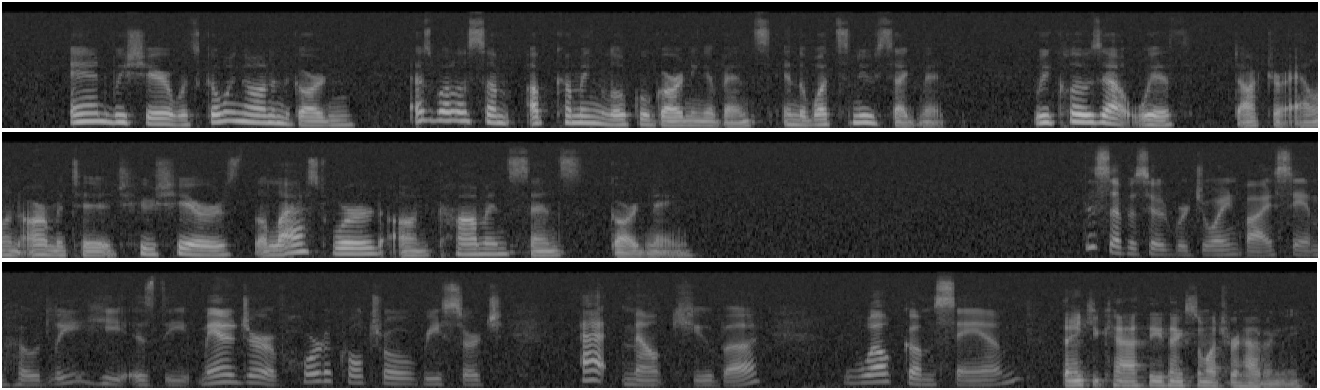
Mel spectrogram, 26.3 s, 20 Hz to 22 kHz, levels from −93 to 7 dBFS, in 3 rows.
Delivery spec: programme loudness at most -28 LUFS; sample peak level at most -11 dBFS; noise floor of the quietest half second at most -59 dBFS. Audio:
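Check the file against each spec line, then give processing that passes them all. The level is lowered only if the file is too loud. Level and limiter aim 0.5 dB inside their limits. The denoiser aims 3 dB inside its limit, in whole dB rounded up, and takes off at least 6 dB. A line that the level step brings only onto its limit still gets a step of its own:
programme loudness -36.0 LUFS: OK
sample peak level -17.0 dBFS: OK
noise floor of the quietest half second -57 dBFS: fail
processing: denoiser 6 dB, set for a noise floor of -57 dBFS

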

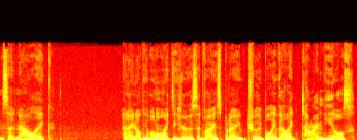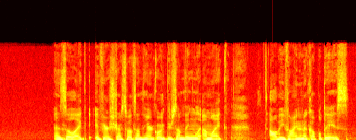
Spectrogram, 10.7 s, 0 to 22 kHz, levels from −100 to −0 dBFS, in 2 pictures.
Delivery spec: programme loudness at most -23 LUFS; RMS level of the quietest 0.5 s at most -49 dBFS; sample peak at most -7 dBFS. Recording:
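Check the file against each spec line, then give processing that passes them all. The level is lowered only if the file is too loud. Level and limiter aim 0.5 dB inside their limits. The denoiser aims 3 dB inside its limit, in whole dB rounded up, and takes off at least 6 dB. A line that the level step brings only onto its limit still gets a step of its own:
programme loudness -15.0 LUFS: fail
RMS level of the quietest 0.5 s -45 dBFS: fail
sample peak -5.0 dBFS: fail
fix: gain -8.5 dB

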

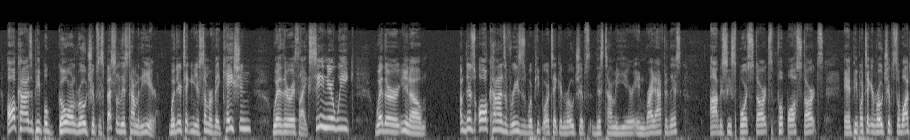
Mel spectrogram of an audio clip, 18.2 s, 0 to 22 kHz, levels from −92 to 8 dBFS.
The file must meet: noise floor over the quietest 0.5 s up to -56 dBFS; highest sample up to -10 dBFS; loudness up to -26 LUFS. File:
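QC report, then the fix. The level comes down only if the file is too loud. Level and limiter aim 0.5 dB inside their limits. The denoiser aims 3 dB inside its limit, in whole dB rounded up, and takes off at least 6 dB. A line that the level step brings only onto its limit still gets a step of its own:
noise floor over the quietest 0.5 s -53 dBFS: fail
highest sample -4.0 dBFS: fail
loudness -18.5 LUFS: fail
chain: gain -8 dB

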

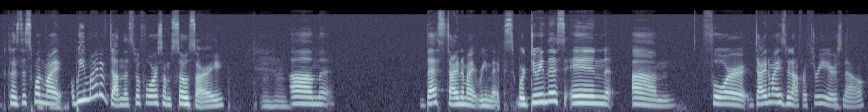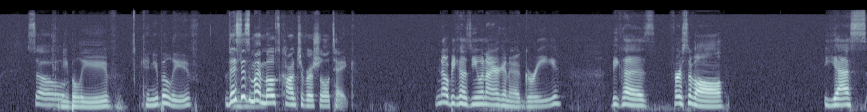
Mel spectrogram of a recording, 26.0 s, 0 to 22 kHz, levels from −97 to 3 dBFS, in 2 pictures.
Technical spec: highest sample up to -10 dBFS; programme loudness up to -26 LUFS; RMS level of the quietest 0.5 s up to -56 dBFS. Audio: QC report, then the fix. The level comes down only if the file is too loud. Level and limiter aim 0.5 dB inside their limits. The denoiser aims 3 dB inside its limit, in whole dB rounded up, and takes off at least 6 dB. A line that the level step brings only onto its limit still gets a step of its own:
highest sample -3.5 dBFS: fail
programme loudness -18.5 LUFS: fail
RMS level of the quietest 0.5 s -48 dBFS: fail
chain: denoiser 6 dB, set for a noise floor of -48 dBFS; gain -8 dB

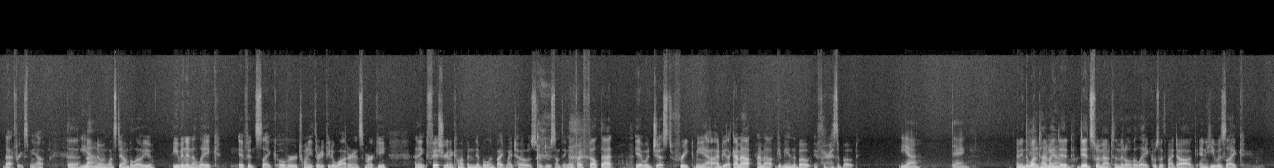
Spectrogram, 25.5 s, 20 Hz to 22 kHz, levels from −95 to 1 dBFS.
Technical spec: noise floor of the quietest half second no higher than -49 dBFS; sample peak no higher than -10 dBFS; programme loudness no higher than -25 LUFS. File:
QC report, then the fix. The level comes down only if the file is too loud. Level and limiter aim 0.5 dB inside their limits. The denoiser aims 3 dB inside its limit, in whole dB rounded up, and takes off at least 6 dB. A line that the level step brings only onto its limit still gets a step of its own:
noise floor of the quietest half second -58 dBFS: OK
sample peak -5.0 dBFS: fail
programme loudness -27.5 LUFS: OK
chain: limiter -10.5 dBFS

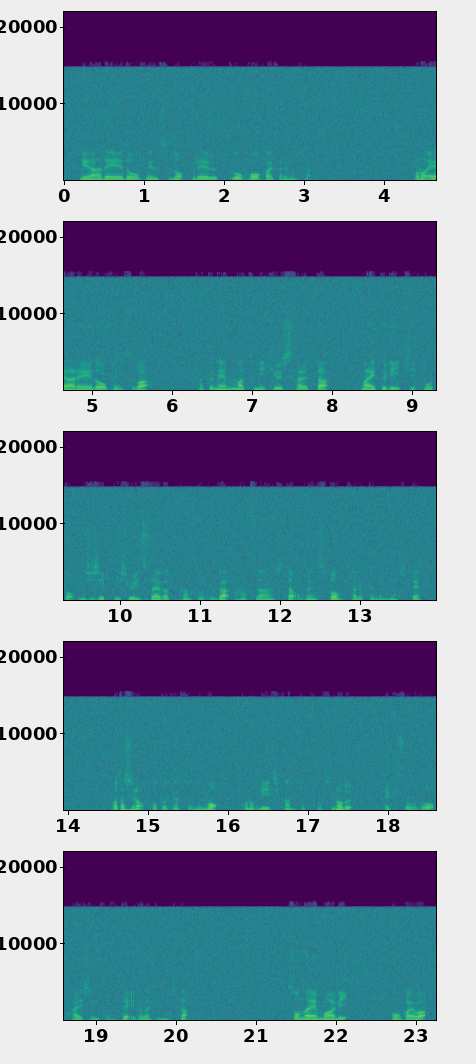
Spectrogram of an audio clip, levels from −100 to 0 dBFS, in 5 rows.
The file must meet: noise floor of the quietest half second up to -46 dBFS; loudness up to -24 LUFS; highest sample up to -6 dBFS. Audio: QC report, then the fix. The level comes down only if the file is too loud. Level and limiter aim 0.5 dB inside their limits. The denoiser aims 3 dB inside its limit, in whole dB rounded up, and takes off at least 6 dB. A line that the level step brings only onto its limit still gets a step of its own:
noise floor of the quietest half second -39 dBFS: fail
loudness -31.5 LUFS: OK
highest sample -13.0 dBFS: OK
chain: denoiser 10 dB, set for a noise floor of -39 dBFS

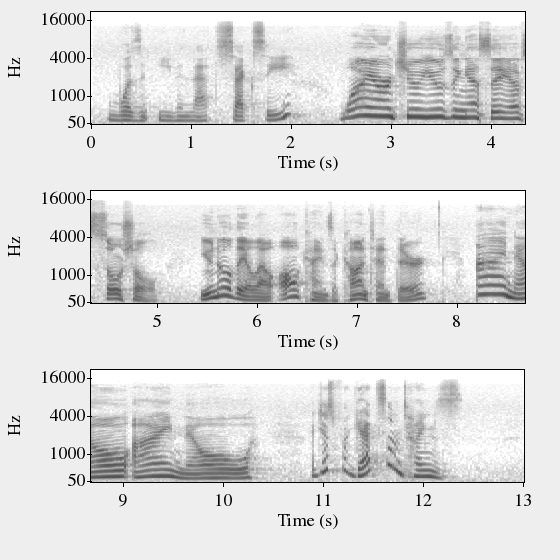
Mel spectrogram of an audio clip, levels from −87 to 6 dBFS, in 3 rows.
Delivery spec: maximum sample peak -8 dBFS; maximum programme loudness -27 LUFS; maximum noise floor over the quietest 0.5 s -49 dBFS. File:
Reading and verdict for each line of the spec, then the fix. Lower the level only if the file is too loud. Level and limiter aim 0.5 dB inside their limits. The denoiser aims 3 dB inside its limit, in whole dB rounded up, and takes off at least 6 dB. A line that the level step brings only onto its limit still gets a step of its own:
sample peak -14.0 dBFS: OK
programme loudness -30.0 LUFS: OK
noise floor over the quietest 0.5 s -61 dBFS: OK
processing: none

